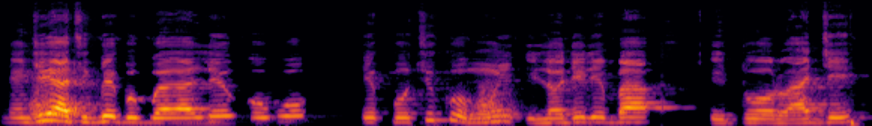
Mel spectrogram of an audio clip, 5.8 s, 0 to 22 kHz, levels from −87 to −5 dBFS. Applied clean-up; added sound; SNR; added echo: classical method spectral subtraction.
